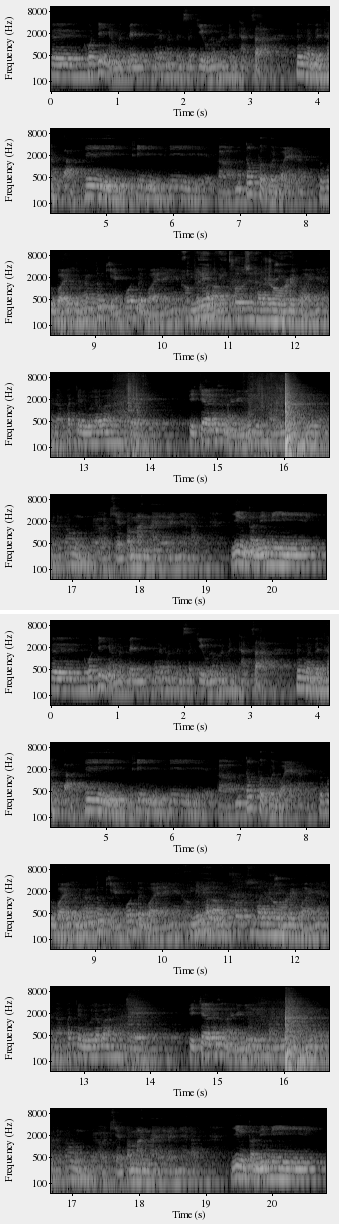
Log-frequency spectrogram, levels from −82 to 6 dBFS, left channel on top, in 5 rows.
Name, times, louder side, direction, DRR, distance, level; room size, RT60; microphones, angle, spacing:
voice 1, 0.0-14.1 14.6-20.6, equal, ahead, -1 dB, 0.5 m, -37 dB
sound 1, 8.4-9.3 9.8-9.9 10.3-13.0 13.2-14.1 15.2-17.0 17.4-18.0, left 5 dB, 85° left, 0.4 m, -38 dB
7.6 x 7.6 x 3.4 m, 2.2 s
head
